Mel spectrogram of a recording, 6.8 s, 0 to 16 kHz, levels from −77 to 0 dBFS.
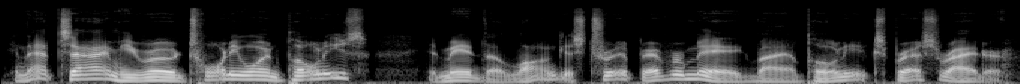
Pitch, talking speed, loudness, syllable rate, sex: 110 Hz, 175 wpm, -19 LUFS, 4.6 syllables/s, male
